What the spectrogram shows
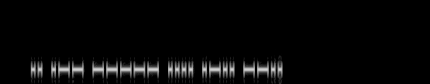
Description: Morse code, heard as a keyed tone, about 34 wpm, 700 Hz. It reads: IW0HLZ
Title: DXCC-100 Call Signs - 6 Characters - 35wpm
